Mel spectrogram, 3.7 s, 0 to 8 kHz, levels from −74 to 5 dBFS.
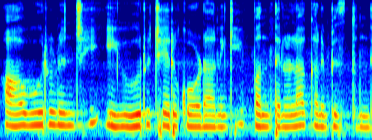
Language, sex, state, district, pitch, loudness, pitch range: Telugu, female, Telangana, Komaram Bheem, 215 Hz, -15 LUFS, 205-225 Hz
